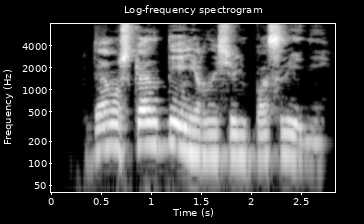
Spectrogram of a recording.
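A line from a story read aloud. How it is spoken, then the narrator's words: Driver chuckling. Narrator (Russian): хохотнул водитель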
